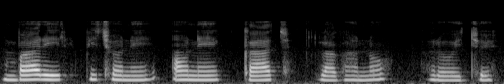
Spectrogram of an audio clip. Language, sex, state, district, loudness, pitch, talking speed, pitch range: Bengali, female, West Bengal, Cooch Behar, -17 LUFS, 210 Hz, 70 wpm, 205-220 Hz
